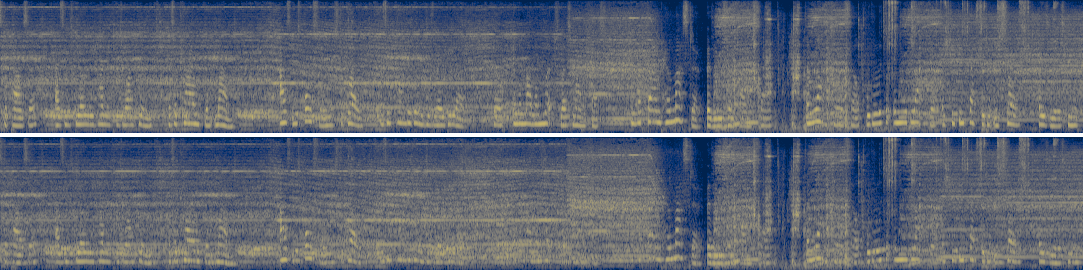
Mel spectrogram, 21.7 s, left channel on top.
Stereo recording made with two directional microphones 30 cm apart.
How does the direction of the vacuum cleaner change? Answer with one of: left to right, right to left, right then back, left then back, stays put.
right then back.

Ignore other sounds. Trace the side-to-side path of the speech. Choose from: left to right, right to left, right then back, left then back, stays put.
stays put.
